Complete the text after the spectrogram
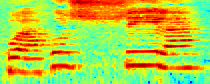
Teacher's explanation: Hu-nya yang lembut dari tenggorokan bagian tengah, lalu masukkan ke shot bertasydid di depannya dan ditahan, ditekan selama 2 harokat ya teman-teman.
